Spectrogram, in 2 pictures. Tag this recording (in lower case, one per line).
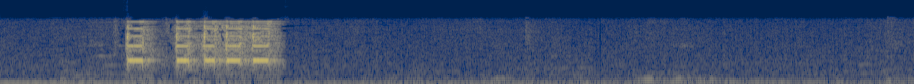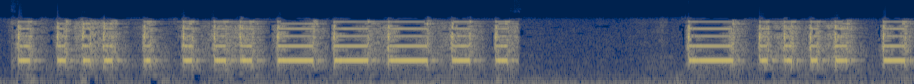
inside a small room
